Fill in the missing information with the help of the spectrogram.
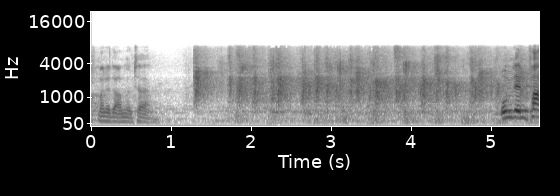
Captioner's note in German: Beifall CDU und BÜNDNIS 90/DIE GRÜNEN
